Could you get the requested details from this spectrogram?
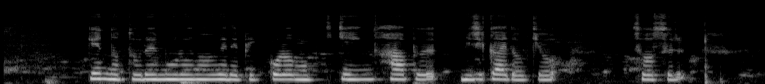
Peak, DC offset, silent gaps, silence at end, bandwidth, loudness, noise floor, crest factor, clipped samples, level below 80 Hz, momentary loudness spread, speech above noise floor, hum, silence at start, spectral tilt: -8 dBFS; under 0.1%; none; 0.55 s; 10.5 kHz; -23 LUFS; -52 dBFS; 16 dB; under 0.1%; -52 dBFS; 12 LU; 29 dB; none; 0.1 s; -7 dB/octave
